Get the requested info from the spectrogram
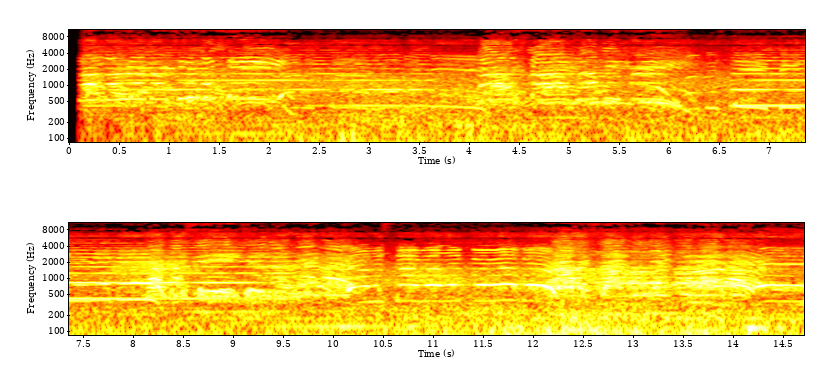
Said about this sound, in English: And in New York City, dozens of protesters blocked the Van Wyck Expressway this morning. It's the main road entrance to John F. Kennedy International Airport. They held signs and chanted, "From the river to the sea, Palestine will be free."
